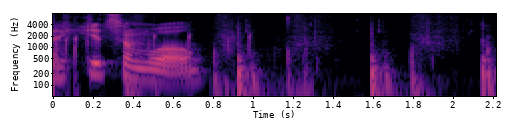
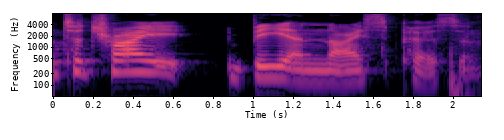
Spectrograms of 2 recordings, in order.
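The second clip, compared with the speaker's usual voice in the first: ordinary talk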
